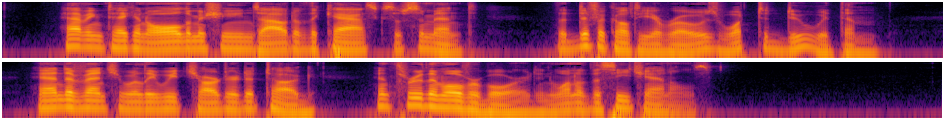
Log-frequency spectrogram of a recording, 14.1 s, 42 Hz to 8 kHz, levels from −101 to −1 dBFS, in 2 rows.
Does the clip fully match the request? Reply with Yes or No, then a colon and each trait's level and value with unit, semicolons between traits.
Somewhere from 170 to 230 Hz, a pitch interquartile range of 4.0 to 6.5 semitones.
No: very low, 95 Hz; average, 4.6 semitones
